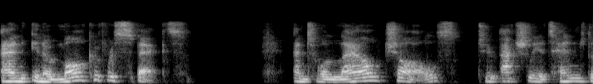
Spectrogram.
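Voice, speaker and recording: A man with a British accent speaks in a fairly high, somewhat breathy voice. His intonation is lively. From United Kingdom. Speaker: conference speaker on behavioural science. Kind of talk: webinar presentation.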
